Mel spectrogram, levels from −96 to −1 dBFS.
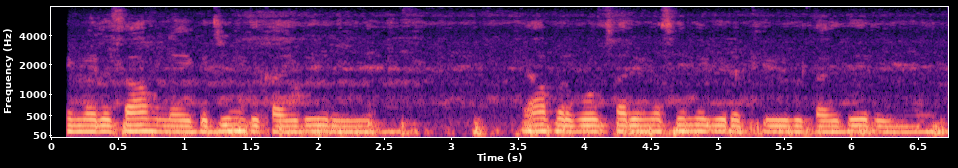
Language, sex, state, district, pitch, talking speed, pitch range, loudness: Hindi, male, Haryana, Jhajjar, 135 Hz, 160 wpm, 130-140 Hz, -16 LUFS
